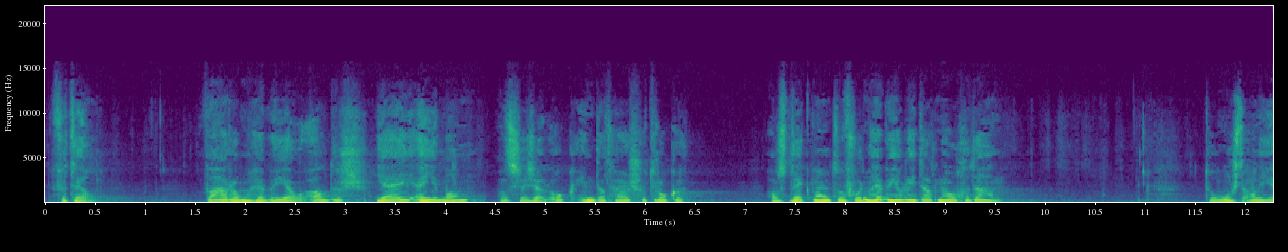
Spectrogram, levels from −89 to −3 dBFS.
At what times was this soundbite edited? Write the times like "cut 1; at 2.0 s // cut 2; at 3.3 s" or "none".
cut 1; at 3.3 s // cut 2; at 4.4 s // cut 3; at 8.2 s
